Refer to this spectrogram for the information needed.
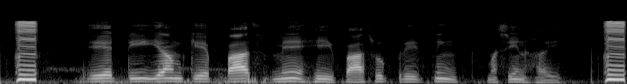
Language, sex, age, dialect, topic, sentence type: Magahi, male, 41-45, Central/Standard, banking, statement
